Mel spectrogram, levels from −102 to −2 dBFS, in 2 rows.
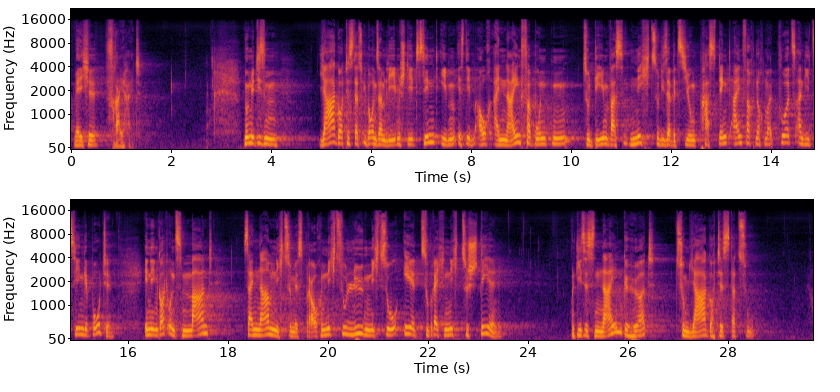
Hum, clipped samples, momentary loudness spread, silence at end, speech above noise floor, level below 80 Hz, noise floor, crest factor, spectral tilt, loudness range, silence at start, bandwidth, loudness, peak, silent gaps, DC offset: none; under 0.1%; 9 LU; 1.2 s; 40 dB; -58 dBFS; -65 dBFS; 20 dB; -3.5 dB/octave; 3 LU; 0.05 s; 16 kHz; -25 LUFS; -6 dBFS; none; under 0.1%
